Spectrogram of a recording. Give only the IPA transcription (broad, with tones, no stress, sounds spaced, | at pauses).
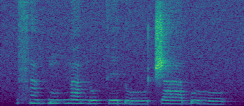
s ã˦ k͡p ũ˧ ŋ a˦ n o˧ k e˧ ɗ oː˨ t͡ʃ aː˦ ɓ oː˦˨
